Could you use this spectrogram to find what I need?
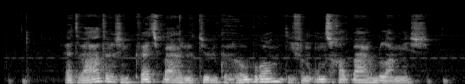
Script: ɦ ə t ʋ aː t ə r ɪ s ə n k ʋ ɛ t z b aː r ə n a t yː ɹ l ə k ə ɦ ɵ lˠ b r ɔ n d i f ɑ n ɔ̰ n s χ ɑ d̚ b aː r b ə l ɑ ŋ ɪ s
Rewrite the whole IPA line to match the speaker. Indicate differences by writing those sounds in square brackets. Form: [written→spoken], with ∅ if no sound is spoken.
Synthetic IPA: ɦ ə t ʋ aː t ə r ɪ s ə n k ʋ ɛ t z b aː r ə n a t yː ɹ l ə k ə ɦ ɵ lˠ b r ɔ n d i [f→v] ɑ n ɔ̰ n s χ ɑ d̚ b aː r b ə l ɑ ŋ ɪ s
